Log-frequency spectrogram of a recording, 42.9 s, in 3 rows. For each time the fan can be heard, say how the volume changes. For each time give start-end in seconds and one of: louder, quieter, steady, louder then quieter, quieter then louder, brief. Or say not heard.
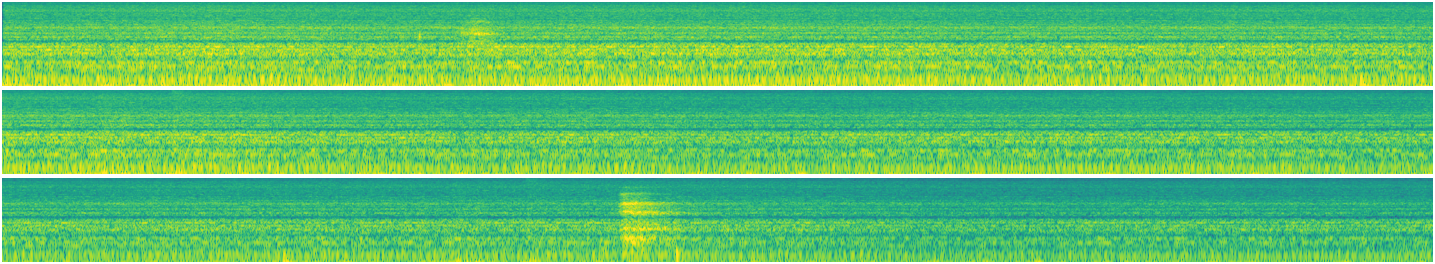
0.0-42.9 quieter.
